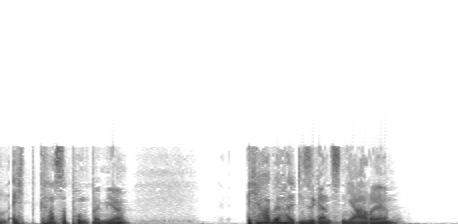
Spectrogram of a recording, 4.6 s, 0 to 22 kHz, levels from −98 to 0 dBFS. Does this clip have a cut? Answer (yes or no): no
